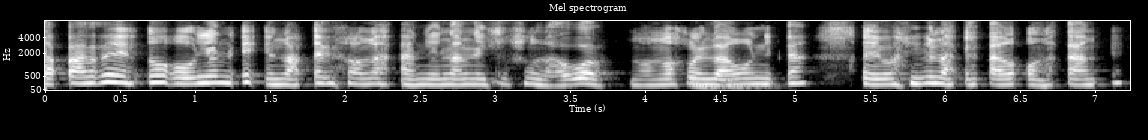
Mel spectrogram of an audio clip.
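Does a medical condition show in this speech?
Yes: Moebius syndrome, congenital.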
